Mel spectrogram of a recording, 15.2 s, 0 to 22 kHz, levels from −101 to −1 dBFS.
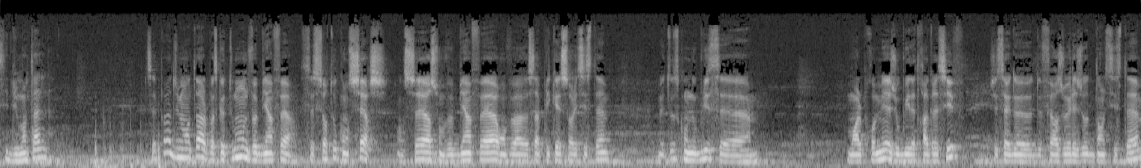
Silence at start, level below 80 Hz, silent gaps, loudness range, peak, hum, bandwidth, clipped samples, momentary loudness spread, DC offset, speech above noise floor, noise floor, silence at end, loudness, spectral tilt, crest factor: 0 s; -42 dBFS; none; 3 LU; -6 dBFS; none; 15.5 kHz; under 0.1%; 14 LU; under 0.1%; 22 dB; -44 dBFS; 0 s; -24 LUFS; -5.5 dB/octave; 16 dB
